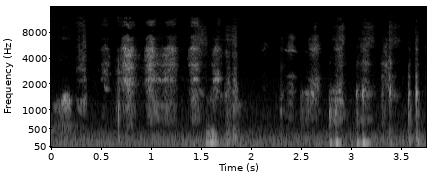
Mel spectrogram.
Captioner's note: laughs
